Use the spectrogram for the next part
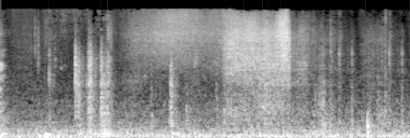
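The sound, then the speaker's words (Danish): A door being opened and left slightly ajar, with a few sharp clicks and knocks followed by a soft sliding whoosh, against a quiet, noisy background with no talking. “Jeg lader døren stå åben lidt.”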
